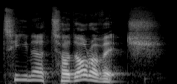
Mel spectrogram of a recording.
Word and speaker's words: Tina Todorovic: Today on the line from Toronto, we have Tina Todorovic. Hi. – Hi. Thank you so much for having me here. And thank you so much for correctly pronouncing my last name.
